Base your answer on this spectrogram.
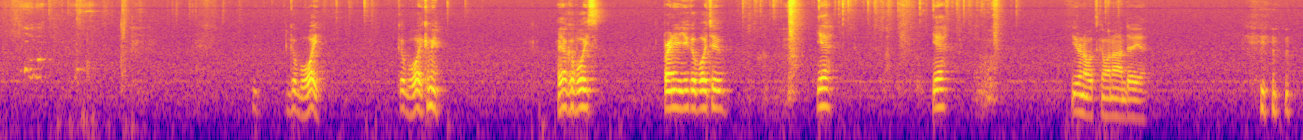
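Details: Dog named Cooper howling when he hears a Palm Treo ringtone indoors: drawn-out wavering tones in a series of bursts of about a second each, with a person speaking softly in a small room.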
